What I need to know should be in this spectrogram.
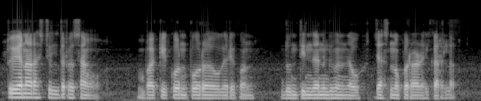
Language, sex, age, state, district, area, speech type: Marathi, male, 30-45, Maharashtra, Osmanabad, rural, spontaneous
